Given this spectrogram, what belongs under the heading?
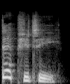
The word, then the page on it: deputy: British English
